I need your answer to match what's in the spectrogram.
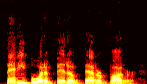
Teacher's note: notice that you do not hear any T sounds. T, t. They're only D's, d, d, which are voiced.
